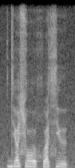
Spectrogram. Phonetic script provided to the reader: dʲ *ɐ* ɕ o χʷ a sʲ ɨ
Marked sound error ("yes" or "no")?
no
